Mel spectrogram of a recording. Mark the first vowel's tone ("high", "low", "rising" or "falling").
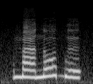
low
